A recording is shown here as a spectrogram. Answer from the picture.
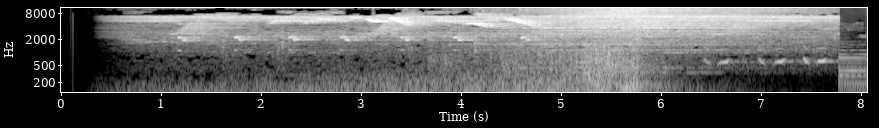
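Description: Nature-sound intro: birds chirping, with a run of evenly repeated calls about two a second and higher falling whistles, over a deep rushing rumble that swells and then fades about six seconds in. Softer chirps follow, and steady music tones begin right at the end.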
